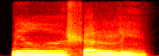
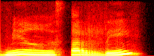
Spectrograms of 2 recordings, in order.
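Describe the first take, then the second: First: The word 'syarri' begins with an sh sound. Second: The word 'syarri' begins with an s sound. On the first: The speaker calls it right. "tapi min syarri bil shin" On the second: The speaker calls it wrong.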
